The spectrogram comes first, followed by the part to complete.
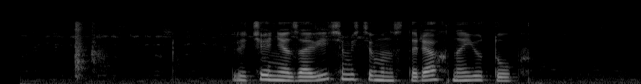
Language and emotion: Russian, neutral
